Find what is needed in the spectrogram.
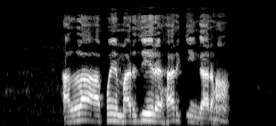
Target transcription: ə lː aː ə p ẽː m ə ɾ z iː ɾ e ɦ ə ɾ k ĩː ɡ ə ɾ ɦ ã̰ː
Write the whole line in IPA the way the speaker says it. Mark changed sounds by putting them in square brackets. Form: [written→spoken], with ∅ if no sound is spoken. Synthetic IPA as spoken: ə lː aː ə p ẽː m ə ɾ z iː ɾ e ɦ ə ɾ k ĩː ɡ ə ɾ ɦ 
